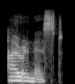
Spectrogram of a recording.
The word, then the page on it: ironist: Indian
